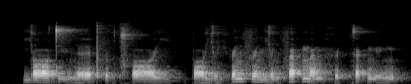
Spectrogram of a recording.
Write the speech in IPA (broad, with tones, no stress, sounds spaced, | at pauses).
j ɔː˧ t̪ yː˨˩ n ɛː˧ pʰ ʊ˧ k̚ t͡sʰ ɔː˨ j | p ɔː˨˩ j ɵ˨˩ ɥ h ɵ˥ n f ɵ˧ n j ɵ˨˩ n f ɐ˥ p̚ m ɐ˨˧ m h ɵ˨˥ t̚ k ɐ˧ k̚ m ɪ˨˧ ŋ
